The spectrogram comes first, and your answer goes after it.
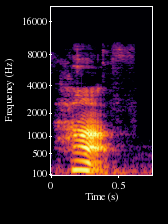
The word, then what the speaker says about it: half: don't pronounce C must it isn't health not health it's half our if one sound our it's half it isn't Jenner or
